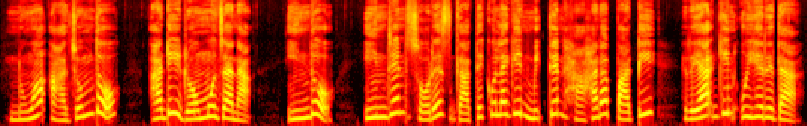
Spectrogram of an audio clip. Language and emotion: Santali, surprised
